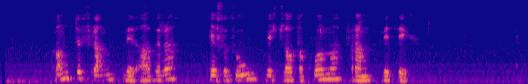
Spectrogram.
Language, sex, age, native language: Icelandic, female, 60-69, Icelandic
